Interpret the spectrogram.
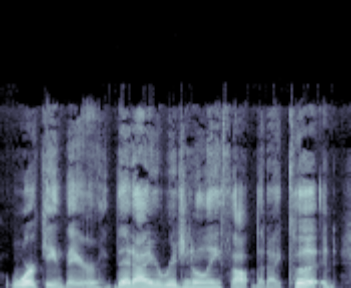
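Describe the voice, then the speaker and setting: A woman speaks at medium pitch with a Southern US accent. The recording is very clean with a silent background, and the sound is dry and close with no echo. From US South, Appalachian foothills. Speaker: podcast host, nurse. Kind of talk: personal storytelling monologue. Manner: hesitant with fillers.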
